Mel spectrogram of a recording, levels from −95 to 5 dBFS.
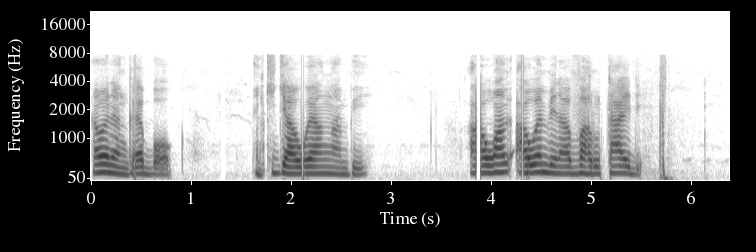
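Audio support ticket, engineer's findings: Hard-edged dropouts at 0.43–0.45 s (just after "we na ange"), 2.10–2.14 s and 4.30–4.35 s, about 10, 20 and 20 ms of lost sound, each followed by slightly distorted speech. Packet loss on the ADPCM call, roughly one to two packets each time. The decoder's predictor and step size drift from the sender's and take tens of milliseconds to settle.

Clean 50 ms silences at 1.29–1.34 s (after "we na ange abɔk") and 3.84–3.89 s, 2.5 s apart. No sound is missing; playback simply pauses at each join. This is a gap between chunks, pointing to padding or a late start on each 2.5 s chunk.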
